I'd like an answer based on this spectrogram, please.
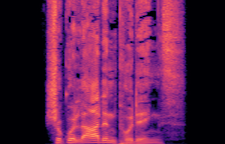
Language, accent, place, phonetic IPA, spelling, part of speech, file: German, Germany, Berlin, [ʃokoˈlaːdn̩ˌpʊdɪŋs], Schokoladenpuddings, noun, De-Schokoladenpuddings.ogg
- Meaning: 1. genitive singular of Schokoladenpudding 2. plural of Schokoladenpudding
